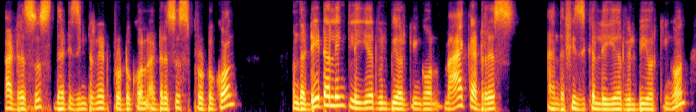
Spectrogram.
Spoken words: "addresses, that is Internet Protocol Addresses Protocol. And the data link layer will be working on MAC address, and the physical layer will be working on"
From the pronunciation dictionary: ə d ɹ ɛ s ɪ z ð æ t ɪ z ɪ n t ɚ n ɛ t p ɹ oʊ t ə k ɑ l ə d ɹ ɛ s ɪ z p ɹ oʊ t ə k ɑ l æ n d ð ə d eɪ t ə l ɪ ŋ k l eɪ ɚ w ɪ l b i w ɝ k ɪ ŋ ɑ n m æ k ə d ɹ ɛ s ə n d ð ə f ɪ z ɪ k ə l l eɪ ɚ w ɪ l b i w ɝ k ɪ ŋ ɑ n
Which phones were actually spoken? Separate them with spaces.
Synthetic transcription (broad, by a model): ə d ɹ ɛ s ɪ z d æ t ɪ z ɪ n t ɚ n ɛ t p ɹ oʊ t ə k ɑ l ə d ɹ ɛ s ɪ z p ɹ oʊ t ə k ɑ l n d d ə d eɪ t ə l ɪ ŋ k l eɪ ɚ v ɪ l b i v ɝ k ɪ ŋ ɑ n m æ k ə d ɹ ɛ s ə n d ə f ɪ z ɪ k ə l l eɪ ɚ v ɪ l b i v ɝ k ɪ ŋ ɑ n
